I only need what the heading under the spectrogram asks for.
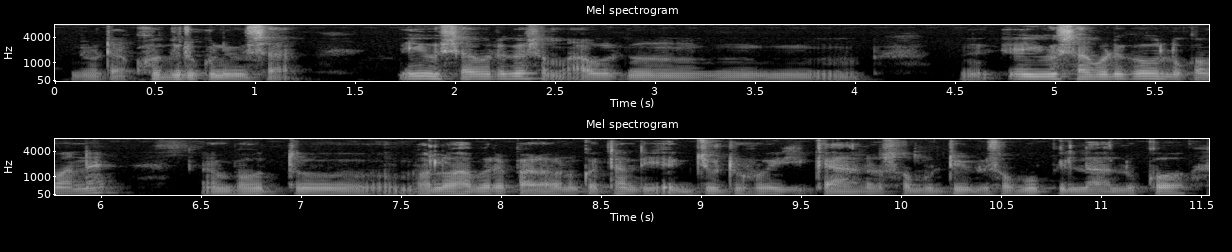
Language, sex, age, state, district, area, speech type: Odia, male, 45-60, Odisha, Bhadrak, rural, spontaneous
